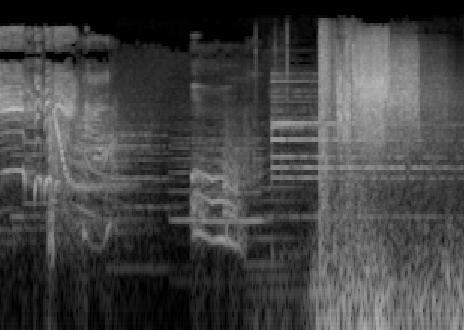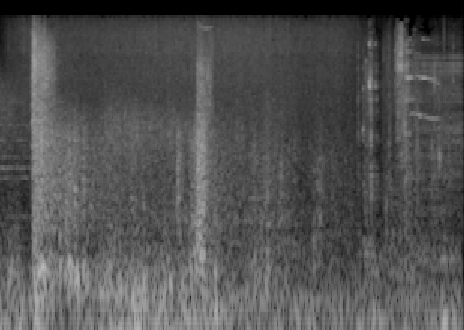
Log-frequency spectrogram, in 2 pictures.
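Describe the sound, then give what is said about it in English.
A very loud doorbell chimes in ringing, sustained tones, then gives way to heavy rumbling booms that roll on like thunder and drown out everything else. “Loudest doorbell I ever heard.”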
